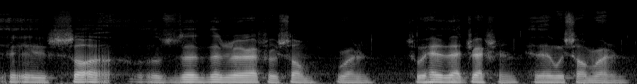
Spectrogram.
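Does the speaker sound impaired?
Yes: Parkinson's disease; Parkinson's disease attributed to Agent Orange exposure during Vietnam service, hard time walking; speech affected very significantly, hard time talking.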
